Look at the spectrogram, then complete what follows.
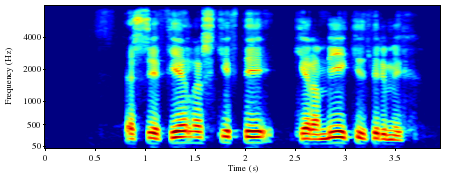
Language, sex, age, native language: Icelandic, male, 40-49, Icelandic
